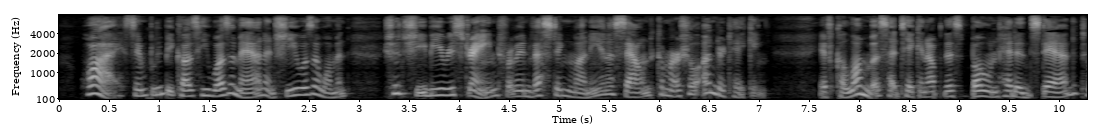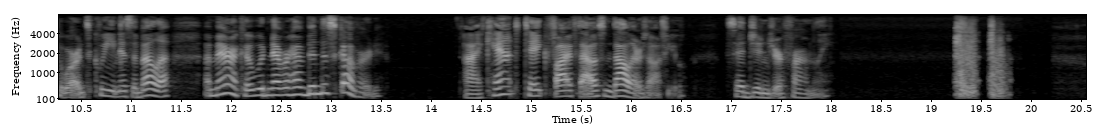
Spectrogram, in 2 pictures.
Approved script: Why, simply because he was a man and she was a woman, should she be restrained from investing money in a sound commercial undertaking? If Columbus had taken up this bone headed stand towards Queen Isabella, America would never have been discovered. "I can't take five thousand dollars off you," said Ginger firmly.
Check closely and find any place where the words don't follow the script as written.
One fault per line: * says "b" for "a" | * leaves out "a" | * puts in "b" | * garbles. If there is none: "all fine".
all fine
